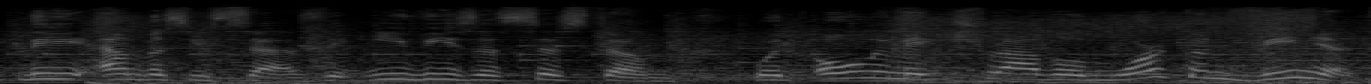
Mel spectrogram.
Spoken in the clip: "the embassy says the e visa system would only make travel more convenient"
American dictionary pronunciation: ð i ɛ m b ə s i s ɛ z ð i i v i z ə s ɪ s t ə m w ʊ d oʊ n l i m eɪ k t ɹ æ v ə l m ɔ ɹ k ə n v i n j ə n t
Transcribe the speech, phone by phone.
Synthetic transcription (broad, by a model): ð i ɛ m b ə s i s ɛ z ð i i v i z ə s ɪ s t ə m w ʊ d oʊ n l i m eɪ k t ɹ æ v ə l m ɔ ɹ k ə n v i n j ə n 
